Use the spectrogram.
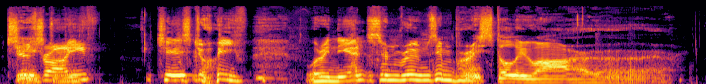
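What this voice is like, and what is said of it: Poor attempt at Bristol accent. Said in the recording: “I can only do accents when I can say the F word in their accent ... It's just not the Bristol accent.”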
